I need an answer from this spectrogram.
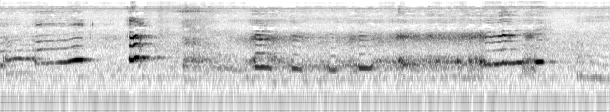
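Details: A young small tan and white Chihuahua, pestering an older Jack Russell/Rat Terrier mix during play, whines in high, wavering, nasal tones with short sharp yelps, over a steady low hum.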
